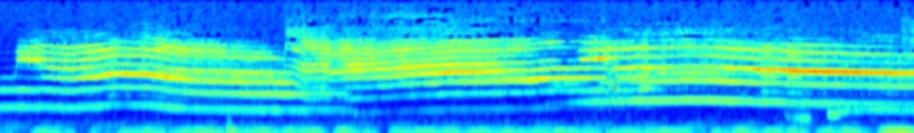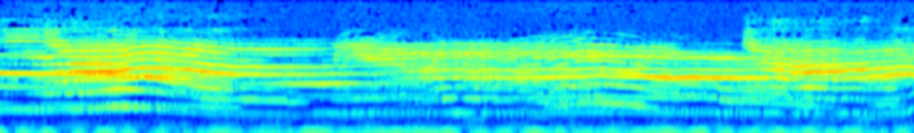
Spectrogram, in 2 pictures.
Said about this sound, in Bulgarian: Но какво е това безобразие? Какви са тези котки пък сега? Не можем да спим от тях.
